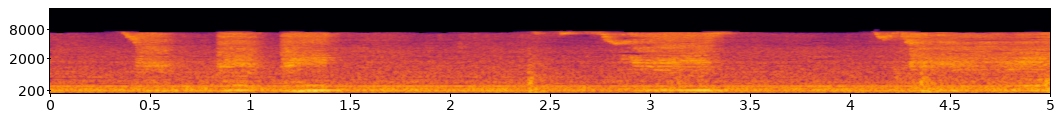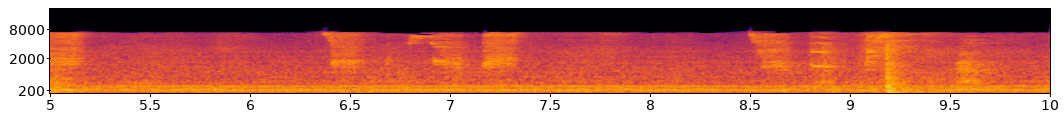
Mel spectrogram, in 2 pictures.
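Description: Sewer inspection camera's push cable being pulled back through a cast-iron drain line: irregular bursts of scraping and rustling over a steady electrical hum from the camera equipment.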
